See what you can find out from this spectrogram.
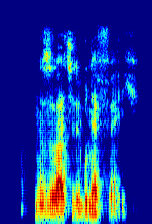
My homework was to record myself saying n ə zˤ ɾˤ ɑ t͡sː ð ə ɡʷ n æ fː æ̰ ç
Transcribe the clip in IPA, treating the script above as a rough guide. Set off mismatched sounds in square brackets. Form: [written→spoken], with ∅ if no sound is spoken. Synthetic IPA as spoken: n ə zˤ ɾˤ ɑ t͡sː ð ə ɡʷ n æ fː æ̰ ç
